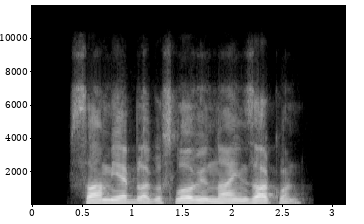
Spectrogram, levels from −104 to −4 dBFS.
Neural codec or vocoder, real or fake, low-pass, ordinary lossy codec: none; real; 7.2 kHz; Opus, 16 kbps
